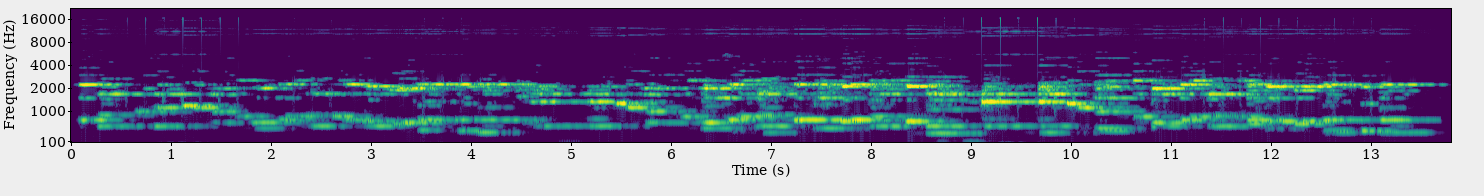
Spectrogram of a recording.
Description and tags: Ice cream truck passing between building. Based on #20795 by djgriffin, but with the following additions: background noise suppressed, overall tone levelled out, EQed (some), make loopable (not perfect as the whole song wasn't present in the original).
